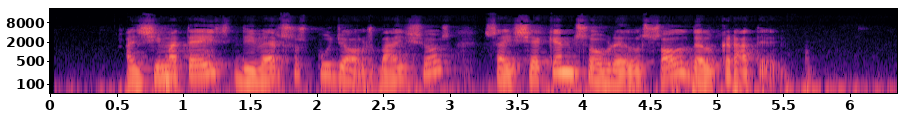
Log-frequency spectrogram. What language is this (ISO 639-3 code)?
cat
